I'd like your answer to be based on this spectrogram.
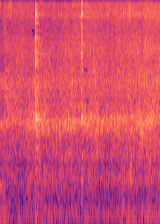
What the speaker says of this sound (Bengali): এখন আমরা এই কেটে রাখা আলুগুলো ভেজে নেব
